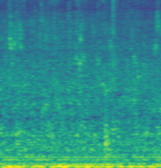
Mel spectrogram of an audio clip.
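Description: Liquid poured through a funnel back into its container, a soft steady trickle with low rumble throughout, fairly faint and continuous with no talking.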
